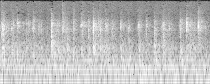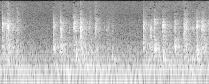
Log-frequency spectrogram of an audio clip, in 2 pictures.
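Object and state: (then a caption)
Plastic computer keyboard being typed on. Fingertips of both hands type on a black plastic computer keyboard resting on a wooden desk, producing rapid, bright key taps. The clicks come in quick bursts separated by short lulls, each one crisp and dying away almost instantly with little low end.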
